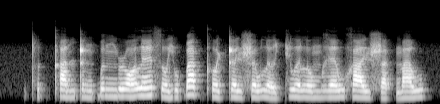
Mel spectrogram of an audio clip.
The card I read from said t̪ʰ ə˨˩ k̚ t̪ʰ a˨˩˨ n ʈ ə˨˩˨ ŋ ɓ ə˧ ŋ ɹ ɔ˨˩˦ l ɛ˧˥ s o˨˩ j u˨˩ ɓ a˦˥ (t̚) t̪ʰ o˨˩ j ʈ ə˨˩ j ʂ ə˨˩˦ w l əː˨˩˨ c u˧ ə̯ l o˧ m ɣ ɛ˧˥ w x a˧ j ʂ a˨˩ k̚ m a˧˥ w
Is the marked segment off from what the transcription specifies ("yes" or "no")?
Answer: yes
